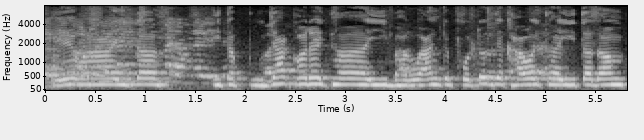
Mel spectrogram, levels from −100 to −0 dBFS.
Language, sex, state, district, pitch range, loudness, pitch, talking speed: Bajjika, male, Bihar, Vaishali, 200-215 Hz, -21 LUFS, 210 Hz, 165 wpm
